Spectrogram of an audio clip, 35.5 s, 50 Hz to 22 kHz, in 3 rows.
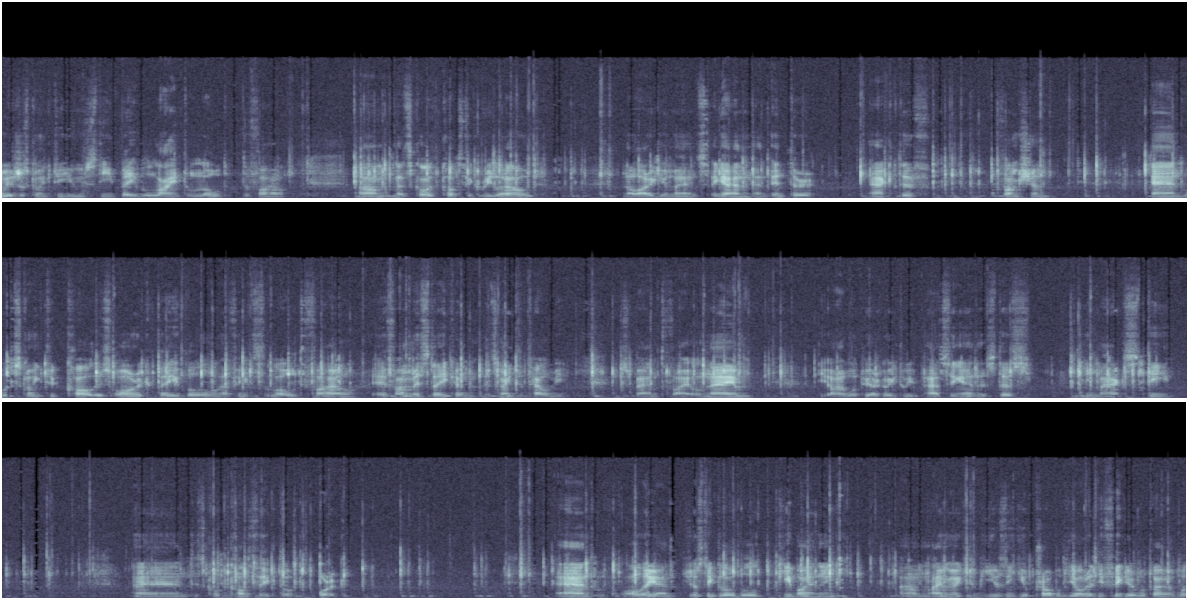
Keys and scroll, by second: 3.4-19.7 typing, 21.1-24.0 typing, 25.6-35.5 typing, 28.9 Return, 35.0 Left.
